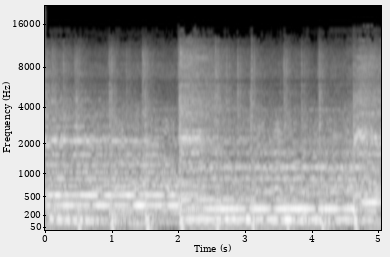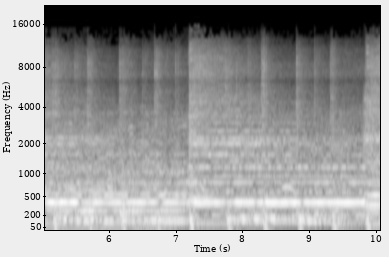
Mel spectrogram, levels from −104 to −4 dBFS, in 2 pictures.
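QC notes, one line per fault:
No faults found anywhere in the clip.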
